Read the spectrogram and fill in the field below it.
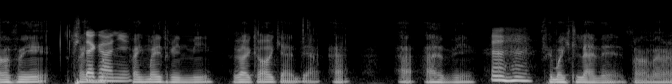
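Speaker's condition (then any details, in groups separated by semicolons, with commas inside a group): Cerebral palsy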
